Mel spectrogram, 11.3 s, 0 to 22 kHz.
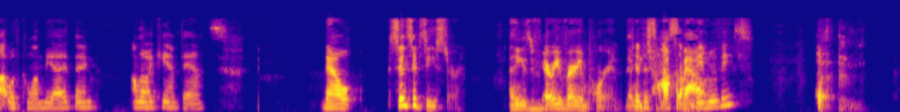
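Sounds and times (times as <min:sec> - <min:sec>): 
speech: 0:00.0 - 0:03.0, 0:04.0 - 0:05.8, 0:06.4 - 0:09.4, 0:10.2 - 0:10.8
burp: 0:10.2 - 0:11.0.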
